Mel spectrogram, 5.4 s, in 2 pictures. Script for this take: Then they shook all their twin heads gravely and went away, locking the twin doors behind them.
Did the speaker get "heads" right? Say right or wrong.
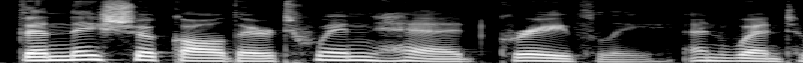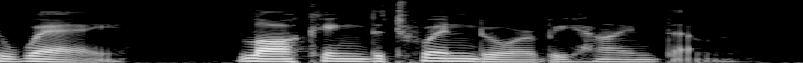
wrong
